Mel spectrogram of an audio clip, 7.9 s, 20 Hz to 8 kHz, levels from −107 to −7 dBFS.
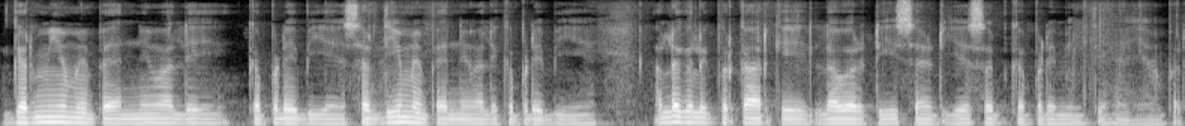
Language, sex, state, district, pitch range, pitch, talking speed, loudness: Hindi, male, Rajasthan, Bikaner, 100-105 Hz, 100 Hz, 205 wpm, -19 LUFS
